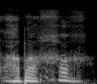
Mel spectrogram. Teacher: Pues bien, por un proceso de fonética, hay una palabra, la palabra final de Amahaj, que es una GH, que es un sonido uvular, fricativo, estoy hablando un poco en plan técnico, sonoro, se transformó en uvular, fricativo, sordo.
